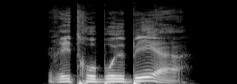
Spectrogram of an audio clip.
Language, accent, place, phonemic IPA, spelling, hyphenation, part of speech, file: German, Germany, Berlin, /ˌʁetʁobʊlˈbɛːɐ̯/, retrobulbär, re‧t‧ro‧bul‧bär, adjective, De-retrobulbär.ogg
- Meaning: retrobulbar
